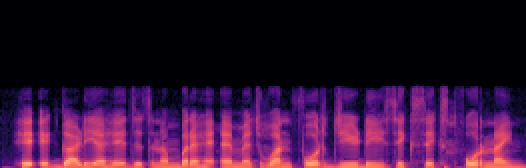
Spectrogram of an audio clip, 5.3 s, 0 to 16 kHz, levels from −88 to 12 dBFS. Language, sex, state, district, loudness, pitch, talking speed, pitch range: Marathi, female, Maharashtra, Solapur, -15 LUFS, 240 Hz, 180 wpm, 230-250 Hz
